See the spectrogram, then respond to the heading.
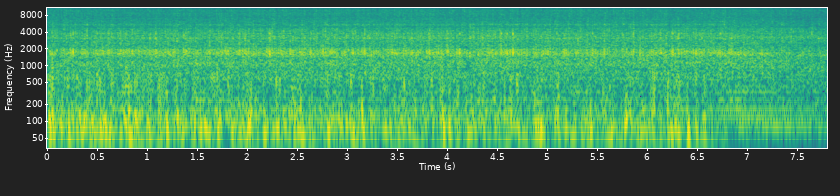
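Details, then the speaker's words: Rare Hurricane box fan running on high speed: a loud, steady rumbling roar with a coarse buzz and no clear rhythm. It vibrates heavily on both speeds and is much louder on high; excessive vibration noise, cause not found. "as you can tell it's definitely pretty noisy on high speed which is why I wouldn't even use it on highs speed to keep it"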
